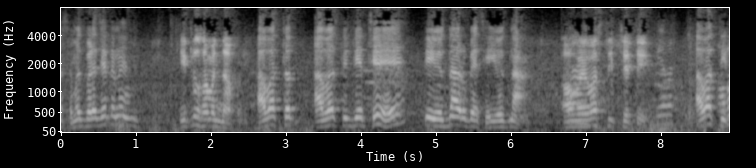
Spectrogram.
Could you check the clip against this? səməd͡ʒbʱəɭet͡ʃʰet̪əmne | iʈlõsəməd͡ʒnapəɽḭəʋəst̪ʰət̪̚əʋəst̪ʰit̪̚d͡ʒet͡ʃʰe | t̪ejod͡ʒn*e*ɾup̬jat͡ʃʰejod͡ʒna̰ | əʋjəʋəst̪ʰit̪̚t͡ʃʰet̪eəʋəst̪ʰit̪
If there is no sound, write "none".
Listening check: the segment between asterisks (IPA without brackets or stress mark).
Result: a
